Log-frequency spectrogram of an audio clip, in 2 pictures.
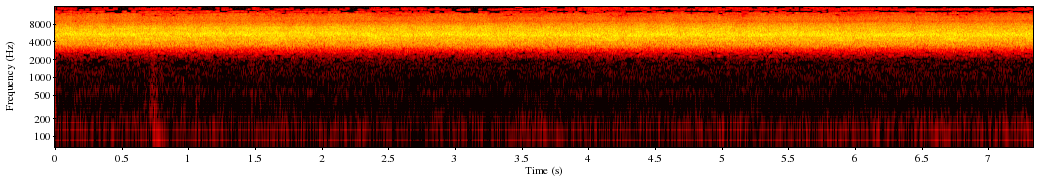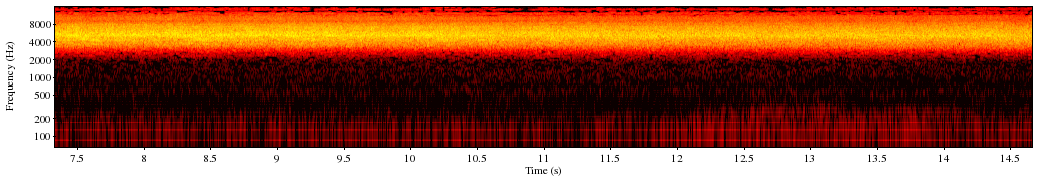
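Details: Chorus of cicadas heard walking through creekside woods in the middle of a warm, humid summer: an unbroken loud, hissing high drone, steady from start to end, with a faint low rising tone late on.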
